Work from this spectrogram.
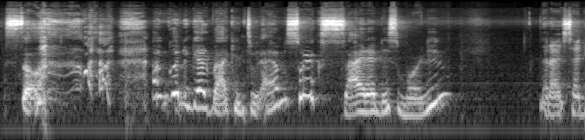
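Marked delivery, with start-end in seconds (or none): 0.5-1.5 high, breathy self-conscious giggle; quick embarrassed giggle; embarrassed laugh. Real, not acted. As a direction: laugh it off at yourself. Laughs at herself.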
